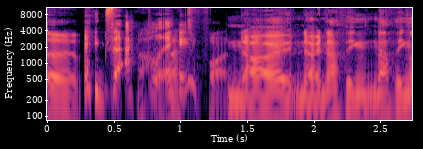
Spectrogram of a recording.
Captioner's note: giggles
